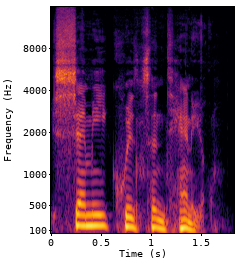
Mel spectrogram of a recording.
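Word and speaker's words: semiquincentennial: Let me see if I say this correctly. The semi-quincentennial. Okay, that's excellent.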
